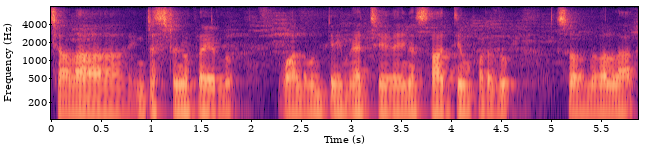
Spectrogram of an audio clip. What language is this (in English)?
Telugu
